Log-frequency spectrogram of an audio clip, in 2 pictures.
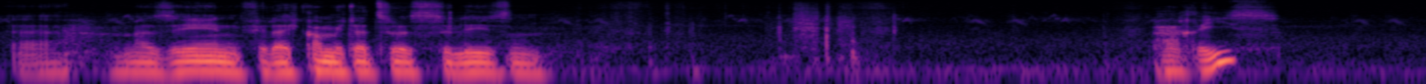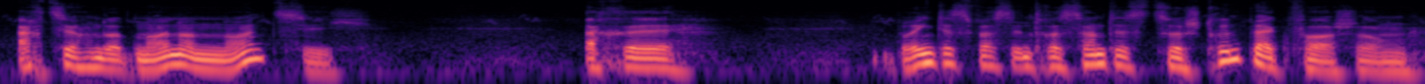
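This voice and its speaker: A deep, slightly rough male voice for a Swedish literature lecturer in a radio play. He narrates reflectively and deliberately, with dry irony and self-doubt. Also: expressive, a little mellow, dry recording, heavily acted. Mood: reluctant, grumbling. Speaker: narrator and lead character.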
